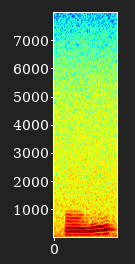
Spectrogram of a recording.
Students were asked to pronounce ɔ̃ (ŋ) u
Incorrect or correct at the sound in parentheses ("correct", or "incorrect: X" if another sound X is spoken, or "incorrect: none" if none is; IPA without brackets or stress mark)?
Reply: correct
